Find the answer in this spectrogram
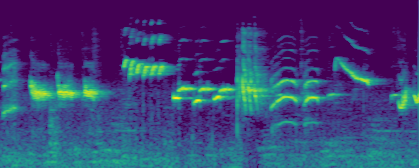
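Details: Asian pied starling 'tembakan panas' fill-in song, intended to get lazy starlings singing: varied whistles and trills, a harsh noisy burst near the middle, then arched upslurs and a long falling whistle.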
